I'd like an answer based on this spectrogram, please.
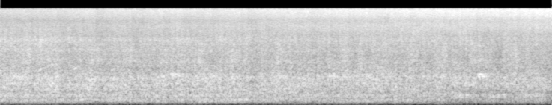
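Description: Big Thunder Mountain Railroad's mine-train roller coaster running on its track: a steady, loud noise of wheels on rails.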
